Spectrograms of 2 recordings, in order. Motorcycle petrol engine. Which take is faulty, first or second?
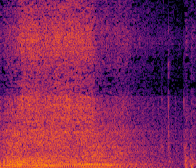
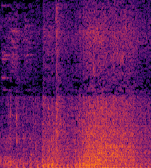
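first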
